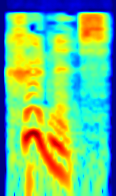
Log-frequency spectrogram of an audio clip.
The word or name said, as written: crudeness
